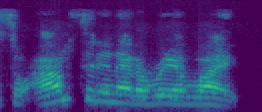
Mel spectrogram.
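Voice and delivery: normal talking voice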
